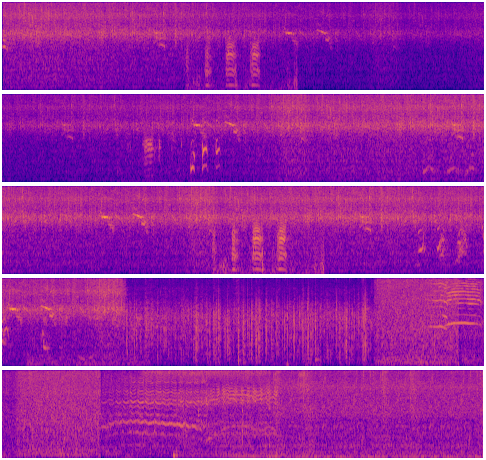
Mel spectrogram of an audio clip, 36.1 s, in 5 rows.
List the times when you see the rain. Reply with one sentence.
The rain can be heard from 0.0 to 36.1 s.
